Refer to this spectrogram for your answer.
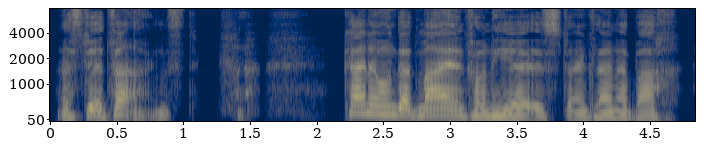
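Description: A man's voice: a little high, lively intonation, a little slow, dry recording, studio quality, pitched above the performer's own voice. A man reading aloud, voicing a large, domineering young man who leads the group with taunts and orders. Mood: bossy. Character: big, bossy young male leader.

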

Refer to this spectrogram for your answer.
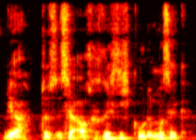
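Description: A man's voice: mid-range voice, fairly even intonation, fairly quick, a little mellow, husky. A man from Franconia, Germany, chatting casually as a podcast co-host with teasing banter. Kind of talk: casual chat.

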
